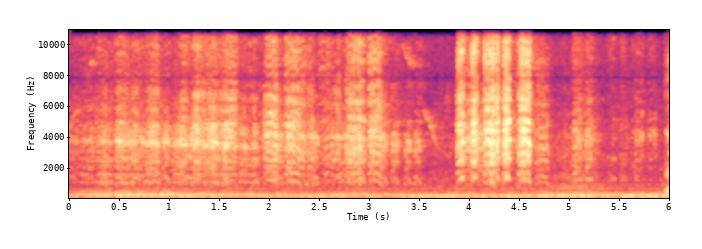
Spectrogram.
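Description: Outdoor rural ambience: a steady high hiss with birds calling, and a short burst of rapid high-pitched chattering about four seconds in.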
